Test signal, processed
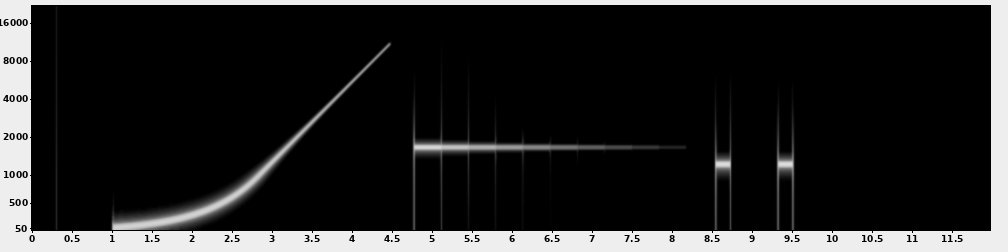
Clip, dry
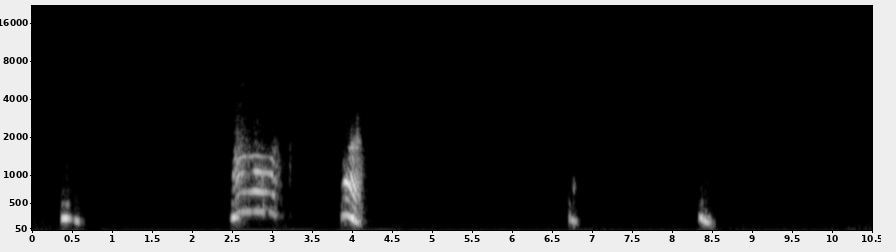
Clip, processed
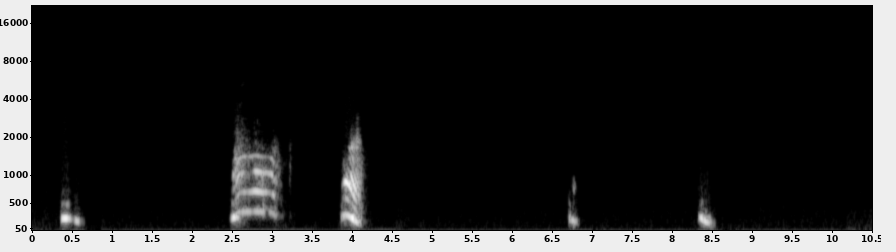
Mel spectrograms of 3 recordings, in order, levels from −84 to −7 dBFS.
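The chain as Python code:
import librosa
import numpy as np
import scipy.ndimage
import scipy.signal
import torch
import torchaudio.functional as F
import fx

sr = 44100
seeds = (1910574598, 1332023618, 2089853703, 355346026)

y = fx.high_shelf(x, sr, hz=2000.0, db=-8.5)
y = y * librosa.db_to_amplitude(6.5)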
